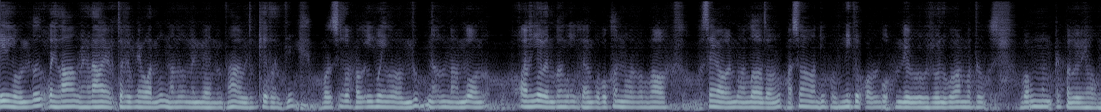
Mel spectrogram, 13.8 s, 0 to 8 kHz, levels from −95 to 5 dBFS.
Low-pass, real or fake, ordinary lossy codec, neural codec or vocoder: none; fake; none; codec, 16 kHz, 0.5 kbps, FreqCodec, larger model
